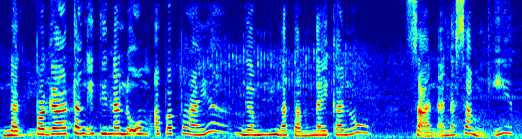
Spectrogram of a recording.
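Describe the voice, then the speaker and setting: An actress playing a questioning, concerned young sweetheart in a radio drama. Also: female voice, sits high, animated, unhurried, background noise. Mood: skeptical. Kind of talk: Philippine radio drama acting. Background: music under the voice.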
